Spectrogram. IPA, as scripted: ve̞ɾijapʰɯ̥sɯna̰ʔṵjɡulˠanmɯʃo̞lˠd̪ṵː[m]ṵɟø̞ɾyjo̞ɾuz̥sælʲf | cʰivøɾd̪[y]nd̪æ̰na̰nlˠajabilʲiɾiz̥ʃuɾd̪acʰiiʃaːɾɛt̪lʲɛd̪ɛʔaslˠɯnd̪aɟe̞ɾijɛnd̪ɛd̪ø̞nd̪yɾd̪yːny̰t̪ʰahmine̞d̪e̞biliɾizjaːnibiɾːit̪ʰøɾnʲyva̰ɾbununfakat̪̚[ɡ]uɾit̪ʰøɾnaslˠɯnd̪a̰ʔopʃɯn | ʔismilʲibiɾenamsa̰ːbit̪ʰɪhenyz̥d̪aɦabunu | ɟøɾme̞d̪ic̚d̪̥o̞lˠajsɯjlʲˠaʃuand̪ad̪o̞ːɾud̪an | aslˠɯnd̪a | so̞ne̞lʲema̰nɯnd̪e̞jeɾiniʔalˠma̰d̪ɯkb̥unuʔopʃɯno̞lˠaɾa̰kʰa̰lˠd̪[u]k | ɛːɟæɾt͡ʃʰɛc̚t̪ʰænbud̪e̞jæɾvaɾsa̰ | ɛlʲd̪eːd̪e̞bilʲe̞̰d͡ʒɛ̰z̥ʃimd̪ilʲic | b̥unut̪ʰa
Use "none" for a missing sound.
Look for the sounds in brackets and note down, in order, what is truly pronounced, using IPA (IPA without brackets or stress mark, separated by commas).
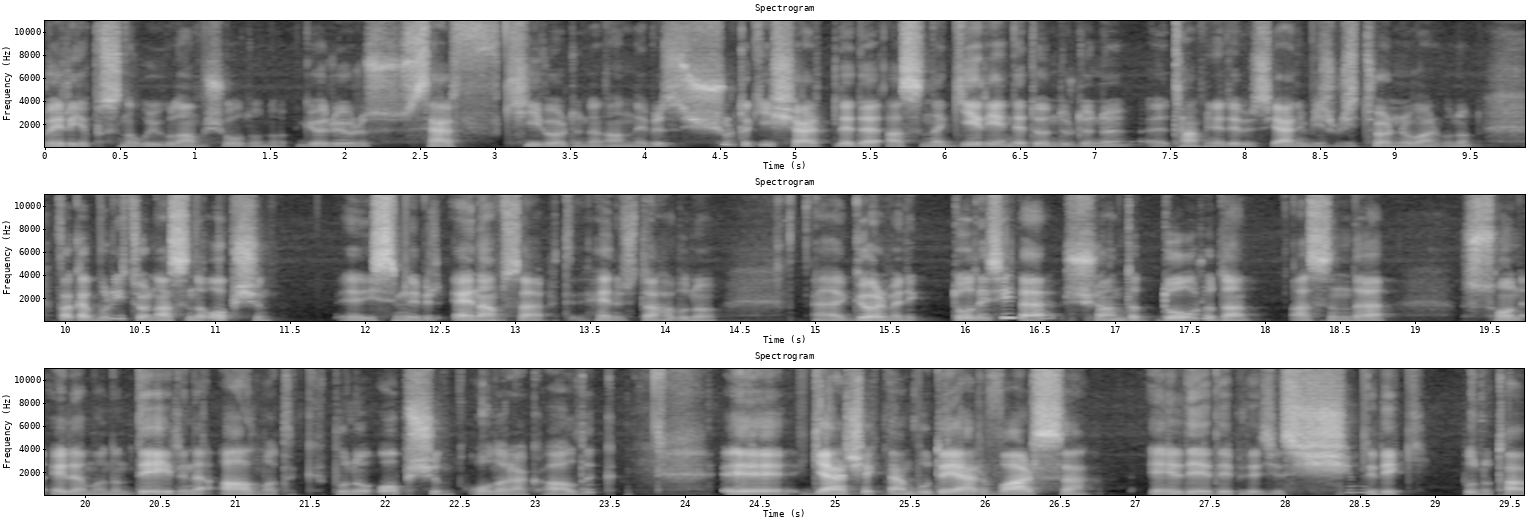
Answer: n, y, b, ɯ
